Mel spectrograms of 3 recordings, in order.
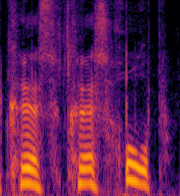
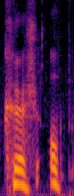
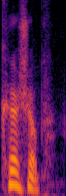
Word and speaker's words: Kershope: I mean we we English would say curse curse hope. But um I've had it on good authority by Scottish people. You pronounce it curs up like a P on the end. Kushup.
